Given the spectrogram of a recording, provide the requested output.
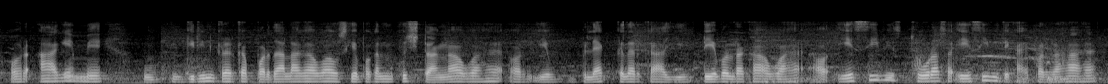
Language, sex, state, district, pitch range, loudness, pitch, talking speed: Hindi, male, Bihar, Supaul, 120-135 Hz, -23 LUFS, 125 Hz, 190 wpm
